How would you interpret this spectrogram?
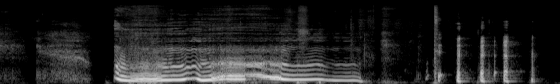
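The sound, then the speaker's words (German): A person vocally imitates a car engine sputtering as the ignition key is turned for the fifth time, with a loud, drawn-out, wavering trumpet-like wail resembling an elephant cow's mating call, followed by a burst of short, choppy sputters. “Als er den Zündschlüssel zum fünften Mal umdrehte, komm schon, Baby, schießt der Motor ein Geräusch aus, das sich wie der Brunftschrei einer Elefantenkuh anhörte.”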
